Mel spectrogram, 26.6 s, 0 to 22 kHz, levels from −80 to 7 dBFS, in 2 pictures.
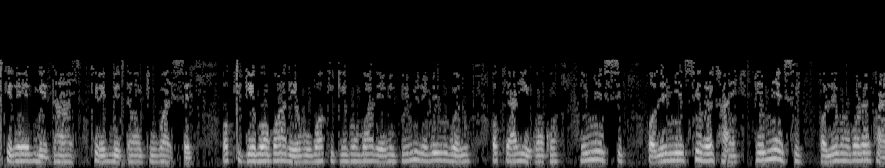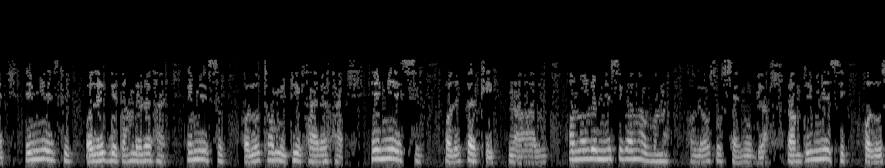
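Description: From start to finish the speech is band-limited, with nothing above about 5.1 kHz, and it carries heavy codec damage: a dull, smeared tone, warbling on sustained sounds and a fizzy, unstable texture on sibilants. This is likely AAC compression at a very low bitrate, around 8 kbps. With so few bits per frame, the encoder drops the upper band entirely and quantises what remains coarsely, leaving spectral holes that shift from frame to frame.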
